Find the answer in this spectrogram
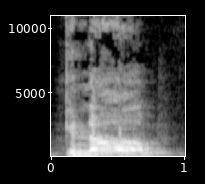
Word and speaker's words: gnome: you you are a gnome oh oh so cute is my book wrong there was a there was a letter g the g is silent darling yes it is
